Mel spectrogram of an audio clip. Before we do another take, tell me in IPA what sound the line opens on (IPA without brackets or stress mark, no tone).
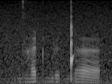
dʱ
